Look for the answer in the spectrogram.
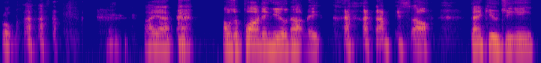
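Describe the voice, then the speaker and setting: A man delivering an evaluation speech at a public speaking club in an emphatic, deliberate manner. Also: medium pitch, bright, forceful tone.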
